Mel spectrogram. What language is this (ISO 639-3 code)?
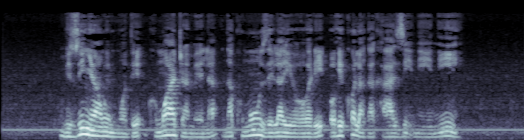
eko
